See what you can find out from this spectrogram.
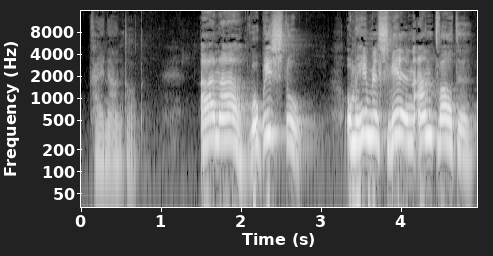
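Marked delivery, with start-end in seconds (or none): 1.5-4.9 loud, high, despairing cry; desperate shout. A narrator's reading. Prince searching the avenue for his missing wife, desperate shouting. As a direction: shout for an answer, frantic with worry. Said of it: "schrie er verzweifelt".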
